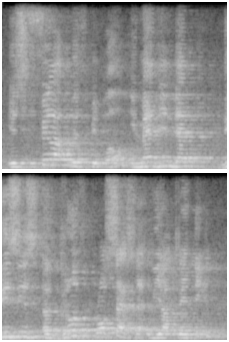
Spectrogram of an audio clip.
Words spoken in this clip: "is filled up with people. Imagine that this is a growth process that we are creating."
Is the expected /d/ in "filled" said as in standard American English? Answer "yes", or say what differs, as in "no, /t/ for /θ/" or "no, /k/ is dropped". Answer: no, /d/ is dropped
